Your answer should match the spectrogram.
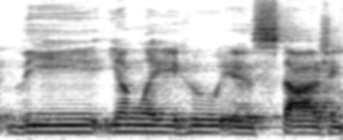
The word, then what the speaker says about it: stage: young lady who is stodging you've never heard of a stage before it's it's spelled like stage s-t-a-g-e and what that is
